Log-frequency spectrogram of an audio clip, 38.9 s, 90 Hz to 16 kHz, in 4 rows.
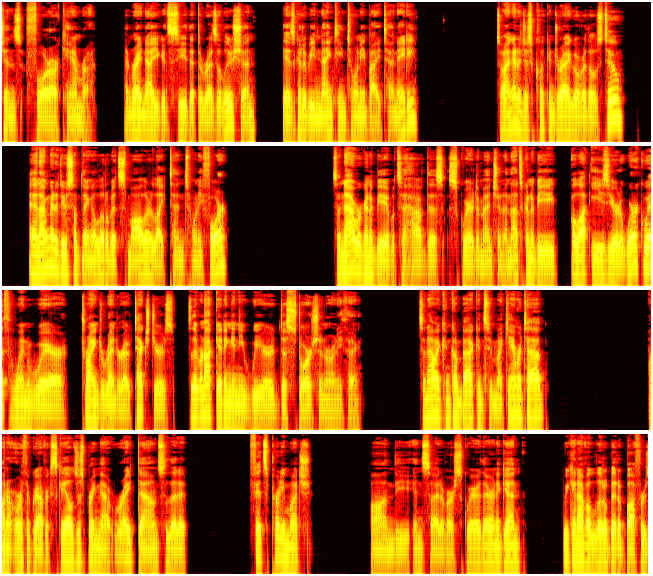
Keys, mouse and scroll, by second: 6.6 click, 15.0 shift+middle click, 15.9 ctrl+middle click, 27.0 click, 29.3 click.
